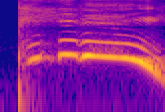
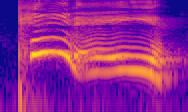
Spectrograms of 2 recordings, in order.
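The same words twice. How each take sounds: First: High, loud call across the street. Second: Louder scolding call of the name. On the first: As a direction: call the bird down from the roof, much higher and louder. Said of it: "called the tiny woman". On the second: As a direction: tell the naughty bird off, loud. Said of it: "scolded the tiny woman". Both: Acted.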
